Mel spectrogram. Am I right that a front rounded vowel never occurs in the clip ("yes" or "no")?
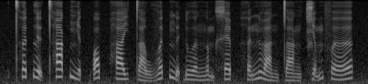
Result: yes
